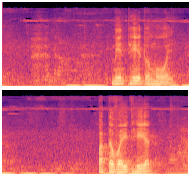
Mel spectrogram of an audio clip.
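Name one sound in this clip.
An elderly man speaks calmly and with animation into a microphone.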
